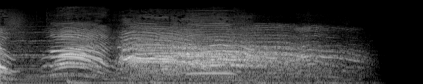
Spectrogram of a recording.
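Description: A group of children's voices shouting the end of a countdown, then cheering and yelling together. The cheer runs for about two and a half seconds and fades out shortly before the end.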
